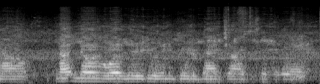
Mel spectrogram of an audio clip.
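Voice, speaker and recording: Very rapid speech with audible room echo and noticeable background noise. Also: man. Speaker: gaming YouTuber. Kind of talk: gameplay commentary. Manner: stutters a lot; halting, many fillers.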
